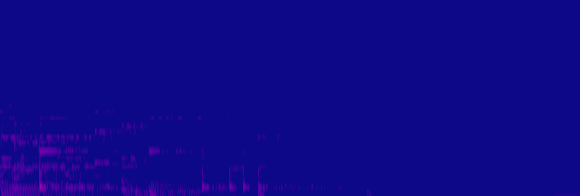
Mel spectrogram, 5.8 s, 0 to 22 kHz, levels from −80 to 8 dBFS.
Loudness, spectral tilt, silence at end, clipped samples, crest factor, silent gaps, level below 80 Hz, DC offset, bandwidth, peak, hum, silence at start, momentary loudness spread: -66 LUFS; -4 dB/octave; 0 s; under 0.1%; 22 dB; none; -84 dBFS; under 0.1%; 8.4 kHz; -48 dBFS; none; 0 s; 6 LU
